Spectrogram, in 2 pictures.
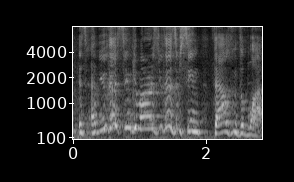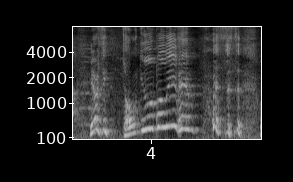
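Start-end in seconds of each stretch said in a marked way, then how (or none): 3.6-4.7 "Don't you believe him?" rising at the end on "believe", a laugh in it; incredulous question. Shown as a demonstration. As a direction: ask it as an amused, disbelieving question. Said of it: "this is the way we talk".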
